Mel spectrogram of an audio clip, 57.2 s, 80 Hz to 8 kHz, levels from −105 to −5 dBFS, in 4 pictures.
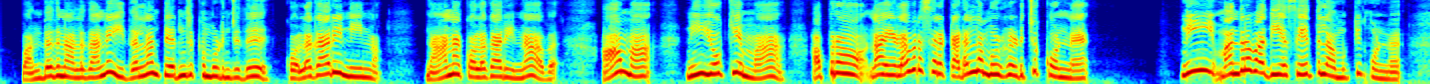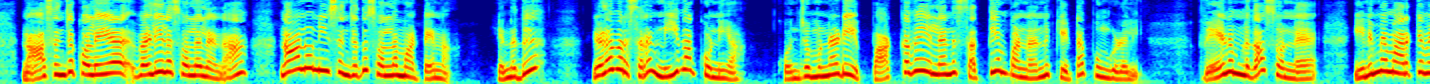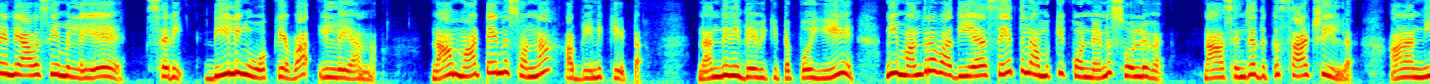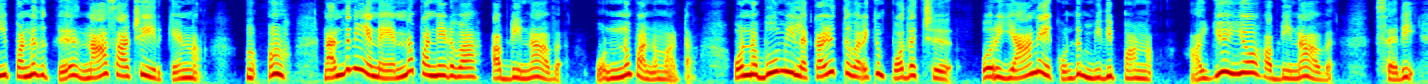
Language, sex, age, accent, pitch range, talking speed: Tamil, female, 20-39, native, 250-350 Hz, 110 wpm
